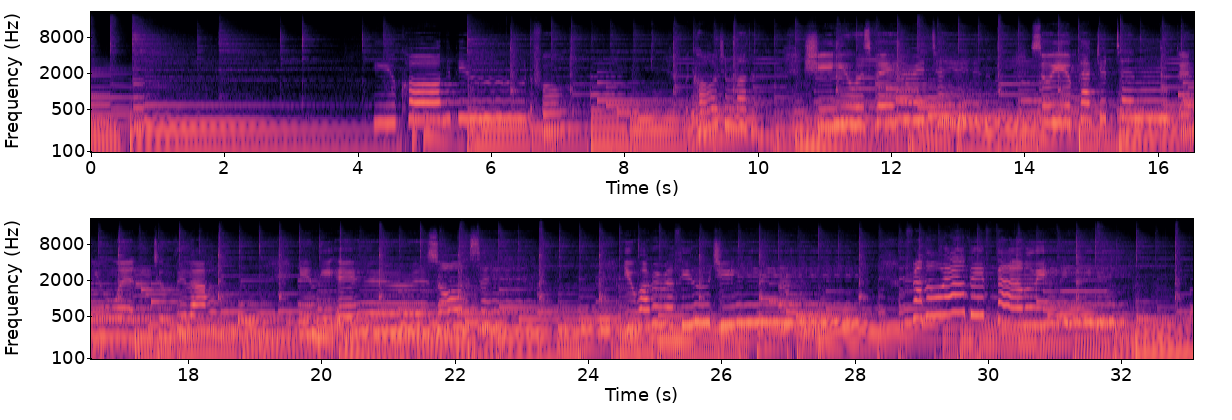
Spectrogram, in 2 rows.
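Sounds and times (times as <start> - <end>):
live band playing: 0.0 - 3.3, 5.7 - 33.0
drum hits: 16.4 - 33.0.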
